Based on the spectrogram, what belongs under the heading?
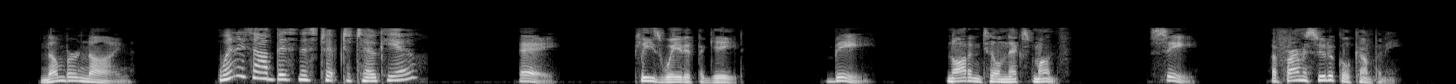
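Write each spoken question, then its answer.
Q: When is our business trip to Tokyo?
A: B: Not until next month.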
